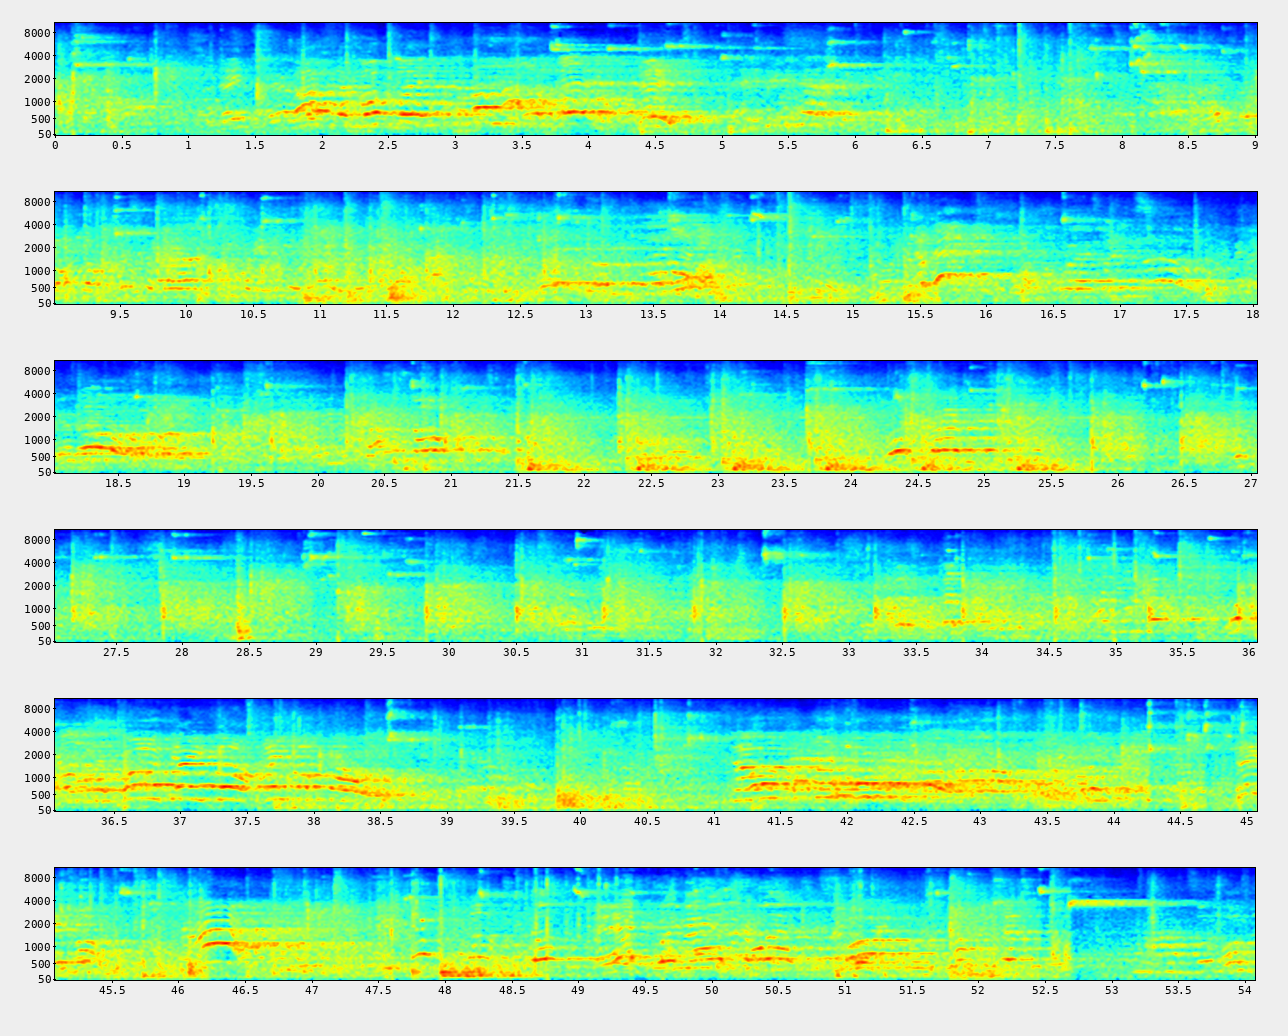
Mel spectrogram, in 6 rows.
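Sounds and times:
players calling and shouting: 0.0 - 54.0.

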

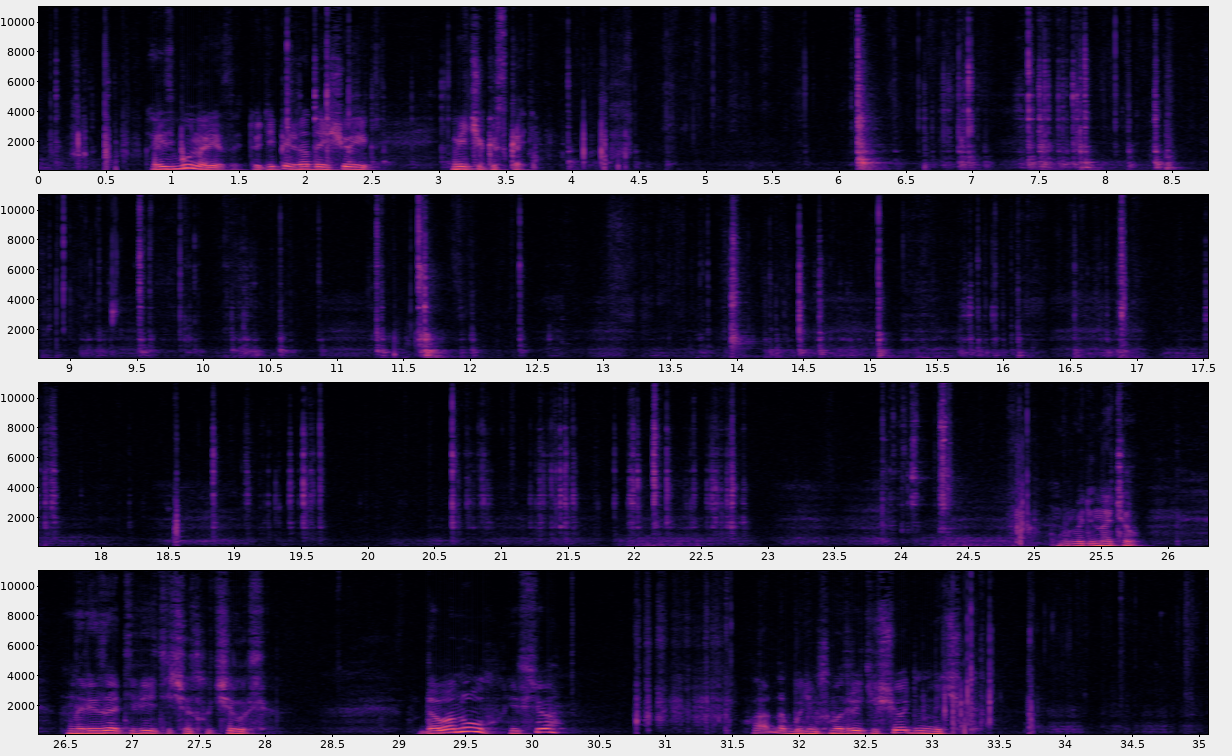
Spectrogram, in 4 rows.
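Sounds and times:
pliers clicking and scraping metal: 1.7 - 5.0, 5.7 - 12.7, 13.7 - 17.8, 18.5 - 19.8, 20.6 - 22.9.

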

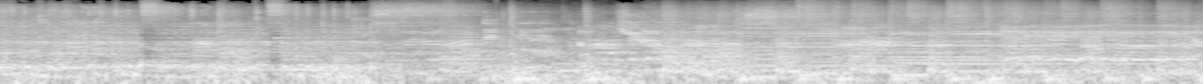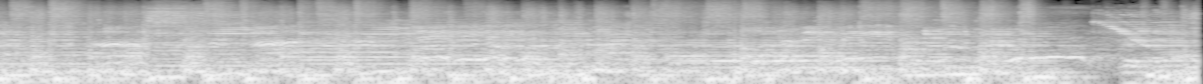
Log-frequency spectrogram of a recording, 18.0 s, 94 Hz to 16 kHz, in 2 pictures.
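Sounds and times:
lead vocal singing: 0.0 - 18.0
rock band playing: 0.0 - 18.0.

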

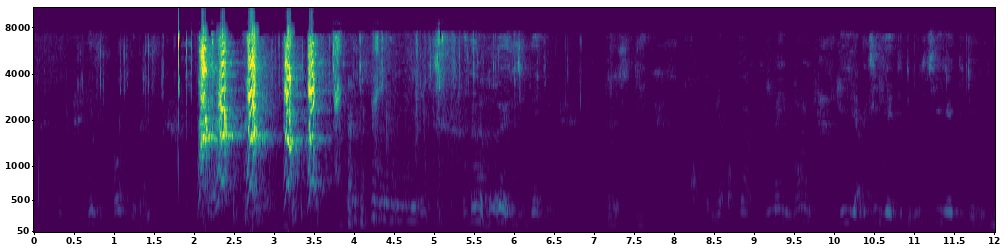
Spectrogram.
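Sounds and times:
puppy barking: 2.0 - 3.9.

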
